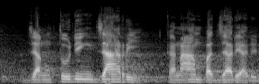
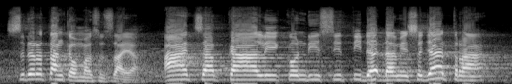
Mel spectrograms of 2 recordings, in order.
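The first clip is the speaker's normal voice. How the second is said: loud, high, forceful preaching; preaching at full force; 10 semitones higher, 8 dB louder than usual. Acted. Pastor drives home the point to the congregation, preaching loudly. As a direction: press the lesson home to the congregation.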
